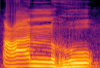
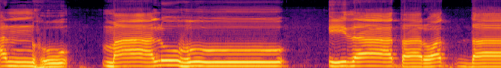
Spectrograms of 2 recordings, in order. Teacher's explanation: নুন সাকিনের পরে হাটি হলো ইজহারের হরফ, তাহলে স্পষ্ট করে পড়ব।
